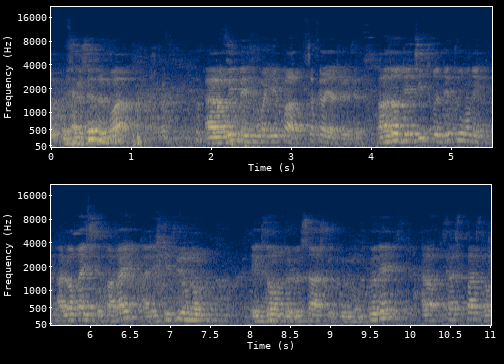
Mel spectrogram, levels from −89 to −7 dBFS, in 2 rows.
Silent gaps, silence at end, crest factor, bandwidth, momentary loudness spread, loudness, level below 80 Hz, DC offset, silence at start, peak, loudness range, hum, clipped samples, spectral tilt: none; 0 s; 20 dB; 16 kHz; 13 LU; -36 LUFS; -62 dBFS; under 0.1%; 0 s; -16 dBFS; 6 LU; none; under 0.1%; -6.5 dB/octave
